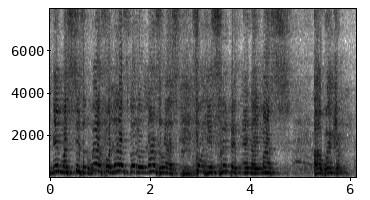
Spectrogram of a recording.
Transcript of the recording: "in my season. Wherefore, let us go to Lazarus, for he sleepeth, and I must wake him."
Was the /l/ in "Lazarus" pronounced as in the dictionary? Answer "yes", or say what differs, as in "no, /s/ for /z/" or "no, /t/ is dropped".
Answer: yes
